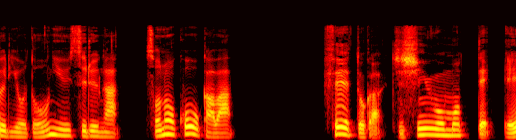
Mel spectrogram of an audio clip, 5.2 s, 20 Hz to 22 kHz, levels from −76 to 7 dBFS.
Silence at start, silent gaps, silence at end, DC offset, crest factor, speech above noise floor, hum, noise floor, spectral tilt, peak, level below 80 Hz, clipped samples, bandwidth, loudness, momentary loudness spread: 0 s; 1.28-1.45 s, 2.36-3.22 s, 4.97-5.02 s; 0 s; under 0.1%; 14 dB; over 72 dB; none; under -90 dBFS; -5 dB/octave; -4 dBFS; -66 dBFS; under 0.1%; 10.5 kHz; -19 LUFS; 7 LU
